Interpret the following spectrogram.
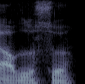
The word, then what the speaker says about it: avlusu: The V in the second word is silent. Cami avlusu.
